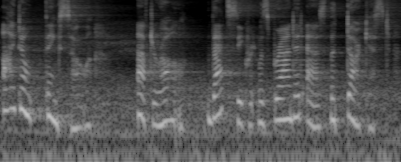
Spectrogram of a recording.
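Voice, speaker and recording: A young woman voicing an enigmatic, teasing game character who is composed and calmly fond of danger. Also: mid-range voice, slow pace, slight background noise. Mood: measured, ominous. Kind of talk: video game cutscene voice acting. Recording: long echoing reverb, game music behind.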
